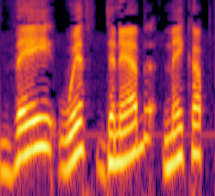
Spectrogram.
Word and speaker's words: Deneb: Deneb. At least that's how you told me it's pronounced. – Deneb.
